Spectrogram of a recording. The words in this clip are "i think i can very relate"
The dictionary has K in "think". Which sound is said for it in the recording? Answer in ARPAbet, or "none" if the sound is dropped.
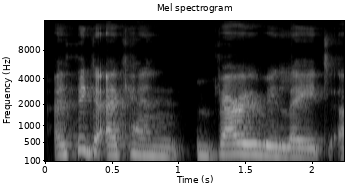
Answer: K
